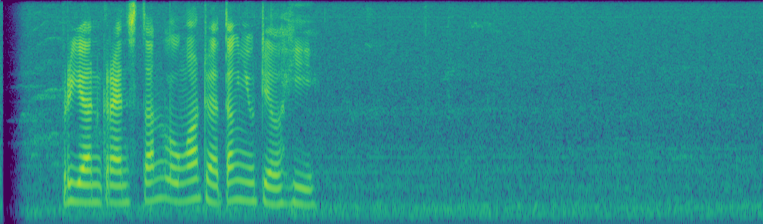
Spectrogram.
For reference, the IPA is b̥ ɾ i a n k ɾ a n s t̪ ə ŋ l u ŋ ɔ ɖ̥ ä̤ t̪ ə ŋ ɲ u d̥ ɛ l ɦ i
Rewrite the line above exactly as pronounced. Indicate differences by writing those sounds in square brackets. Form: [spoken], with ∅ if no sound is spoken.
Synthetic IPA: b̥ ɾ i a n k ɾ [ɛ] n s t̪ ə [n] l u ŋ ɔ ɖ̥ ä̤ t̪ ə ŋ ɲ u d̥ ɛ l ɦ i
